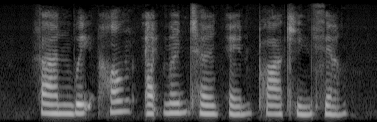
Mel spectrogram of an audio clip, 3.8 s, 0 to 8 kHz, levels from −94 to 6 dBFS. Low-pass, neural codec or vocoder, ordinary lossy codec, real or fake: 7.2 kHz; codec, 16 kHz, 2 kbps, FreqCodec, larger model; none; fake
